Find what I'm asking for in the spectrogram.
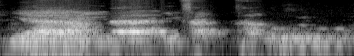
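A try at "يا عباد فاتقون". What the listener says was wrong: Nah, u-nya itu jangan gunah ya. Fattaqun. Nah, nunnya baru gunah. Karena di sana masih mat ya. Tapi di sini ada tanda jim, teman-teman. Al-waqfu al-jaiz. Maksudnya ya boleh berhenti, boleh juga apa? Disambung.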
